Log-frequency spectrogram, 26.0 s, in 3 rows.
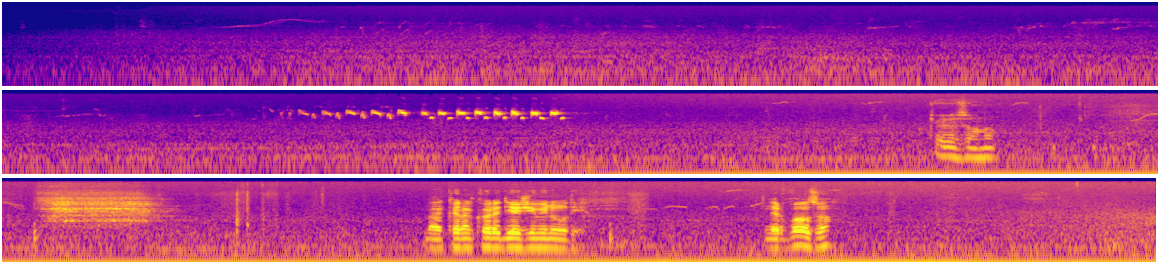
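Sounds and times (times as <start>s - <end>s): birds chirping: 0.9s - 26.0s
low outdoor rumble: 12.1s - 26.0s.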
